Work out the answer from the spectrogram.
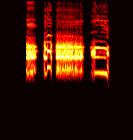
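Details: Rooster crowing once in a loud, clear four-part cock-a-doodle-doo: two short harsh notes, a longer sustained middle note, then a shorter ringing final note, lasting about one and a half seconds against silence.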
